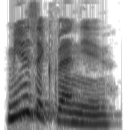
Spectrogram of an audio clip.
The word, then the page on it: music venue: British English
